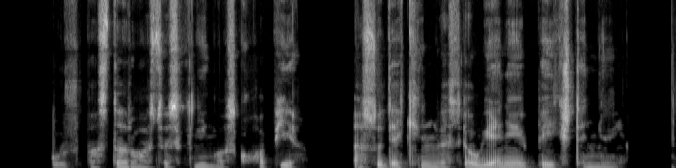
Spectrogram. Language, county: Lithuanian, Kaunas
